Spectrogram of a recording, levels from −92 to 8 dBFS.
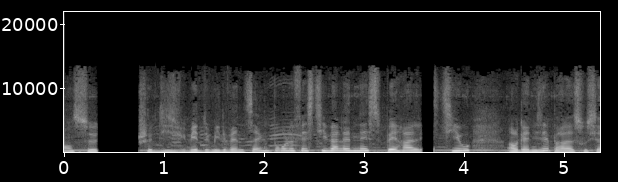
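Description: Digital broadcast dropouts fade the sound to silence within 20 ms, at 0.32–0.77 s and 3.56–3.72 s. The receiver muted on bad frames, and that audio is lost.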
